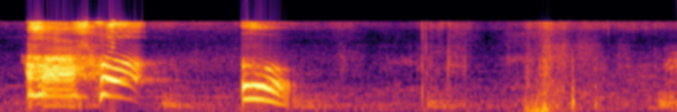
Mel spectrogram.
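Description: Two short, voiced cough bursts from a young child, followed by soft breathing and small vocal sounds; a plain cough.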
